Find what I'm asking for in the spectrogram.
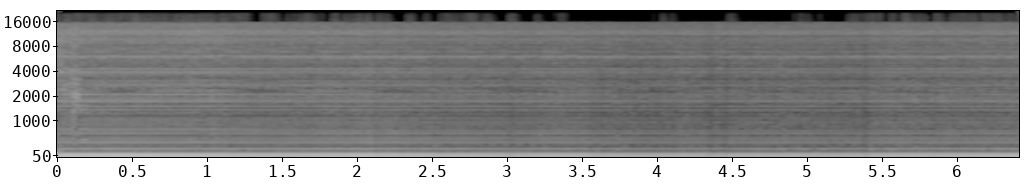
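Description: A steady low electrical hum with an even buzz and no rhythm or change; mains hum from an unknown source.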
